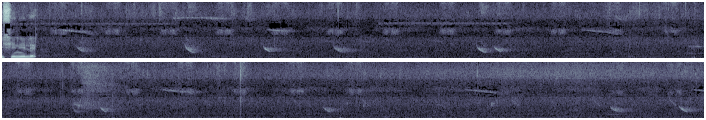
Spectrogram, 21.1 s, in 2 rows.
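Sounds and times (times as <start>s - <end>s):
short bird chirps: 11.6s - 13.4s.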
